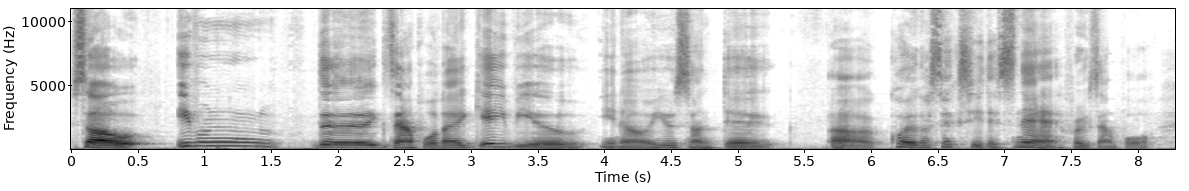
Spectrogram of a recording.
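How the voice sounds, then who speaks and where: A woman speaks at a fairly slow pace in a Japanese accent. Audible echo fills the room. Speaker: Japanese language teacher. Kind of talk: tutorial. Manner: casual, halting with fillers.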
